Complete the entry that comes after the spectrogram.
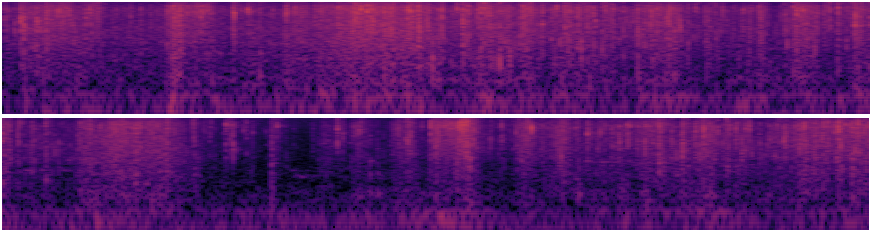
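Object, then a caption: Thin printed tissue paper. A crumpled sheet of thin white printed tissue wrapping paper lies on carpet while long painted nails scratch and crinkle it with both hands. The result is a steady, dense stream of bright, papery crackles and rustles with no clear gaps between sounds.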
